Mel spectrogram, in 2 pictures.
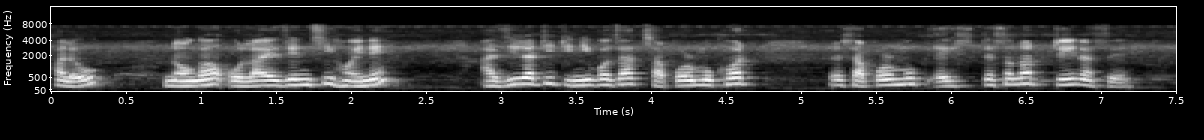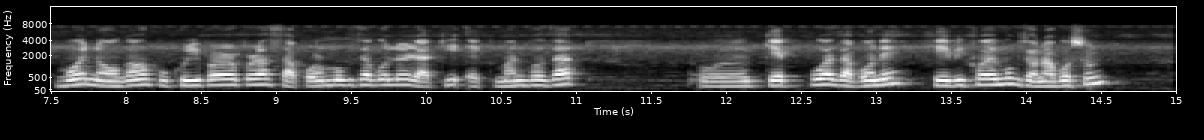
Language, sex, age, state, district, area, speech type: Assamese, female, 45-60, Assam, Nagaon, rural, spontaneous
